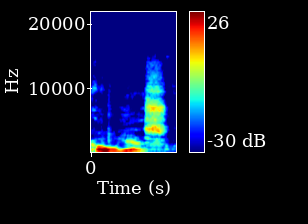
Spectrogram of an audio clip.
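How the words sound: It is said in his everyday regional accent. "in my natural accent, I would say"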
